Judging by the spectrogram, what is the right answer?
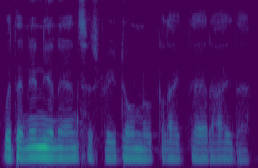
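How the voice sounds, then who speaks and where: An older man from Burma giving informal personal testimony to a live audience as a guest speaker, deliberately and in short, broken phrases. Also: medium pitch, little pitch movement, dark tone. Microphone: handheld microphone held close.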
